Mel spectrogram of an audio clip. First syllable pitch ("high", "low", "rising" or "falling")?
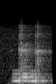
high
